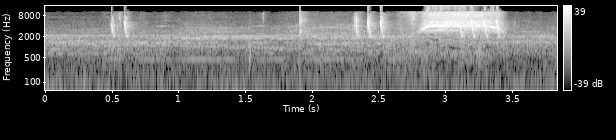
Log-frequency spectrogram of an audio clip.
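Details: Bar-winged prinia in ngebren style: scattered short high chips, then a dense buzzy trill lasting about half a second near the end, over a steady low hiss.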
